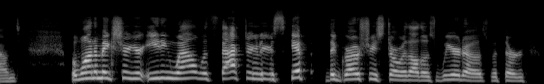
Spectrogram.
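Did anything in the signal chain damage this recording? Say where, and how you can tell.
Yes. Frames out of order from 2.52 to 2.72 s, just before "to skip the grocery": a network or transport fault in which two adjacent blocks of about 93 ms each played swapped, producing a garbled flutter. No time is lost.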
